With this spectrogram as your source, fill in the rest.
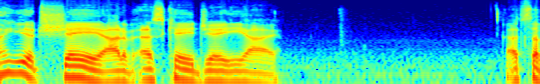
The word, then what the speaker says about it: Skjei: Is it Shea? All right, I guess by this it's Shea, right? All right, I'll go. How do you get Shea out of SKJEI?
